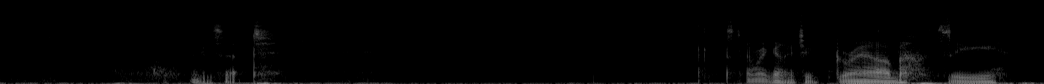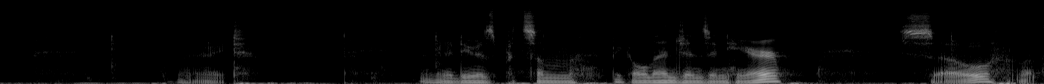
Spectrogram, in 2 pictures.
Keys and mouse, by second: 8.4 g, 11.6-14.2 drag, 14.8-17.9 middle drag, 20.0 middle click.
